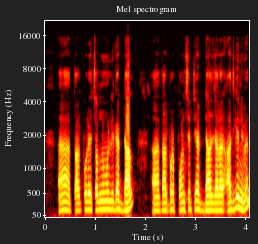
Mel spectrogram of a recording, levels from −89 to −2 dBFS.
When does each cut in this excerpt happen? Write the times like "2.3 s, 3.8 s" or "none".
none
